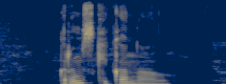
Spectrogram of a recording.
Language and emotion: Russian, neutral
